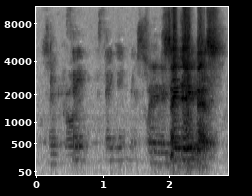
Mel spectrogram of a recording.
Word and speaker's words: Ignace: St. Ignace. – Yeah. Because you pronounce it Frenchly, right? Because they say Ignace?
